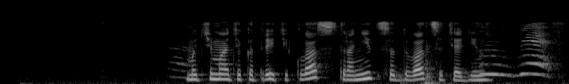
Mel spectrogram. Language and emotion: Russian, neutral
